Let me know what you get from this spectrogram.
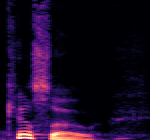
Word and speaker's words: Kicco: And one of the places we used to go was called Kisso. It's spelled K-I-C-C-O, and it's pronounced Kisso.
